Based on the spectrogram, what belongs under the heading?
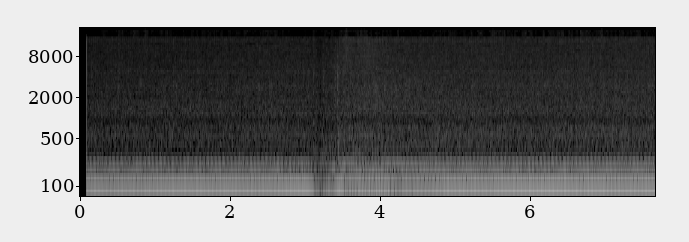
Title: BMW Z3 cold rough idle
